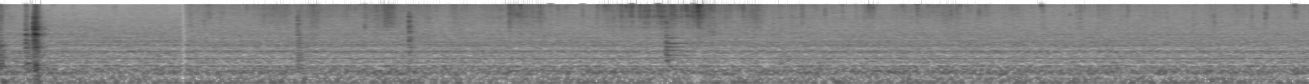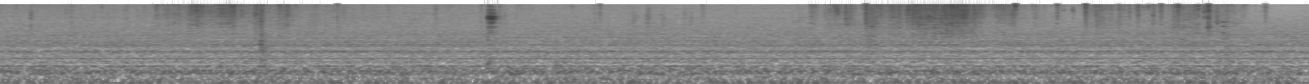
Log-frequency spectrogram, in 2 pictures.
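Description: Daikon radish cakes sizzling steadily as they pan-fry, under a faint steady hum. A sharp knock right at the start and a couple of lighter clicks come from utensils against the pan as the cakes are lifted out.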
